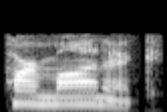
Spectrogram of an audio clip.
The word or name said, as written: harmonic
